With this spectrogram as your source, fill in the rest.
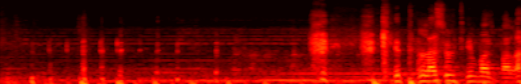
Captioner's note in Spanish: Risas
